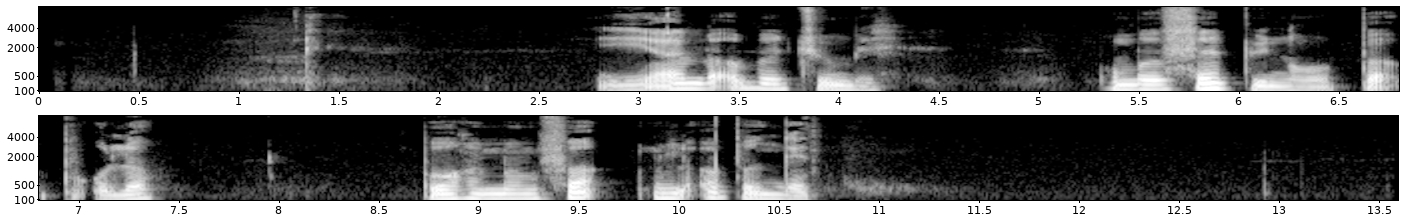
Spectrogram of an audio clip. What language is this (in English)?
Fe'fe'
